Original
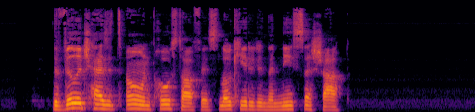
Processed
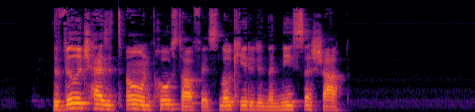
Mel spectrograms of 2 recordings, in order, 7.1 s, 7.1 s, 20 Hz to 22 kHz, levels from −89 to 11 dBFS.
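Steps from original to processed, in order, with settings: notches 50/100/150/200/250/300/350/400 Hz; stuck buffer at 1.74, samples 128, times 10; gain +1.5 dB

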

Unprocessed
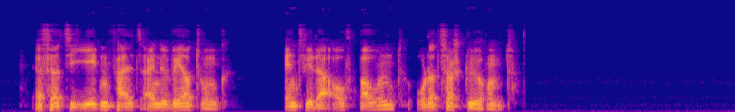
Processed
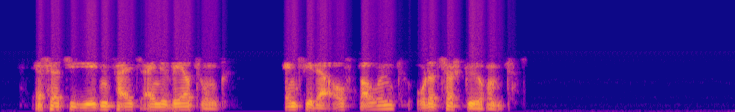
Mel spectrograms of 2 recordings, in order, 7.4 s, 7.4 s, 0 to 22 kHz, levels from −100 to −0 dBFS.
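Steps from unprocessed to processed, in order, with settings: nonlinear frequency compression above 1800 Hz 4:1; modulation noise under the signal 25 dB; gain -2.5 dB

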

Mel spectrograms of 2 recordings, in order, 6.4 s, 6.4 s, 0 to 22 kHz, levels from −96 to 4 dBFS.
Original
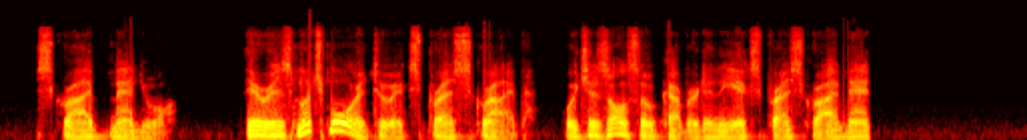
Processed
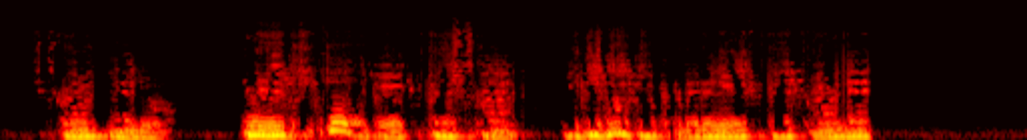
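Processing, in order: median-filter separation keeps harmonic; harmoniser +5 st -9 dB; passive tone stack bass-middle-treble 6-0-2; gain +9.5 dB

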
